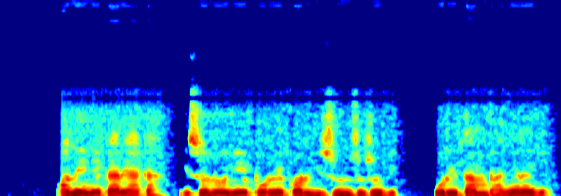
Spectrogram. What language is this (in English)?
Igbo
